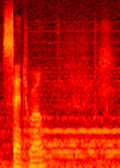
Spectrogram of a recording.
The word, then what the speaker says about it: Cetra: Well, only because they say it's supposed to be pronounced Cetra.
